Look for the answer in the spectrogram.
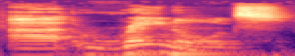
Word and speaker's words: Raynaud's: Let's try a different pronunciation. – Oh, do. – Renard. Renaud? – Renault? – Renaud. – The car. – You probably should have looked this up. – I'm reading it. Raynaud's. Raynaud.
